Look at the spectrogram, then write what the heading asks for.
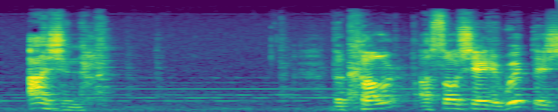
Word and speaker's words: ajna: The Sanskrit word is pronounced ajna.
